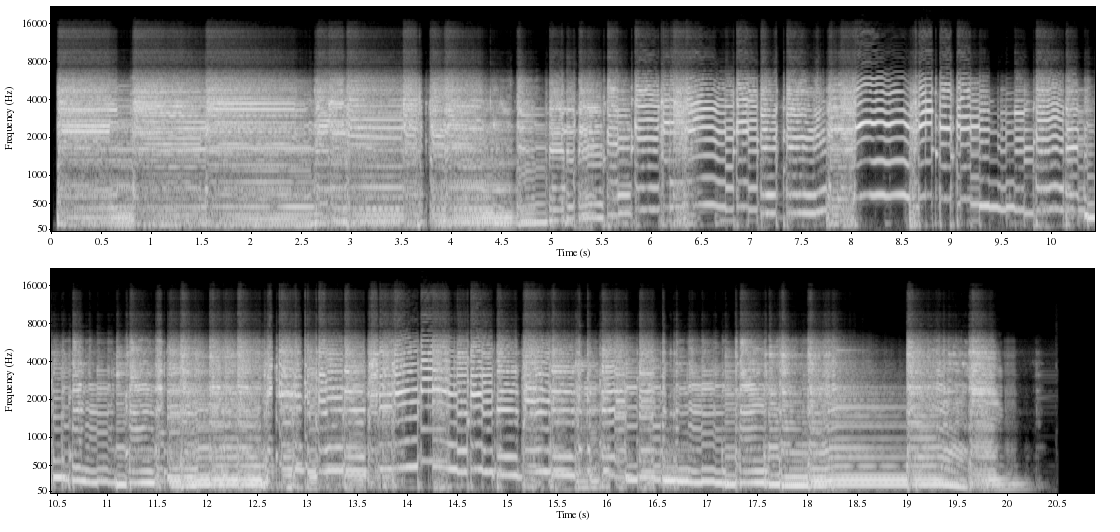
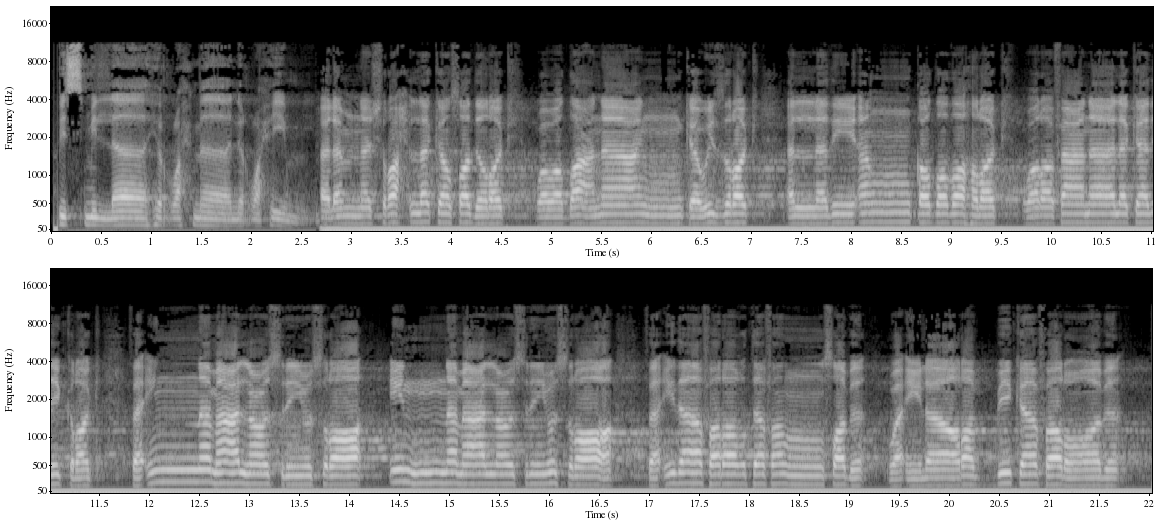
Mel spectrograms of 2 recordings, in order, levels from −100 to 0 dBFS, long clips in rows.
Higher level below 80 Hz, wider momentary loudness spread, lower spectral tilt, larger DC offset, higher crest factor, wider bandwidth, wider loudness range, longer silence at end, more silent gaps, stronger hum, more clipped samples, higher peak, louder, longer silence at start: second, -48 dBFS vs -30 dBFS; second, 6 LU vs 9 LU; about the same, -3.5 dB/octave vs -3.5 dB/octave; neither; second, 12 dB vs 18 dB; first, 15 kHz vs 11.5 kHz; about the same, 3 LU vs 3 LU; first, 0.65 s vs 0 s; neither; neither; neither; first, 0 dBFS vs -4 dBFS; first, -11 LUFS vs -22 LUFS; about the same, 0.05 s vs 0 s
